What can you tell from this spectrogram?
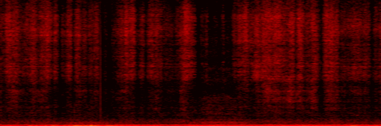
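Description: Metal knitting needles lightly clicking and scraping, with cotton yarn rubbing over them, as knit stitches are worked one after another; faint and uneven.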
